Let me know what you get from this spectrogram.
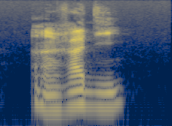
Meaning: radish
- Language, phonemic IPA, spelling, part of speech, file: French, /ʁa.di/, radis, noun, Fr-radis.ogg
